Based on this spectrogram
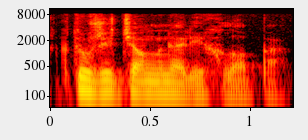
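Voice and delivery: ordinary delivery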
